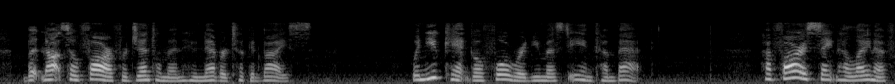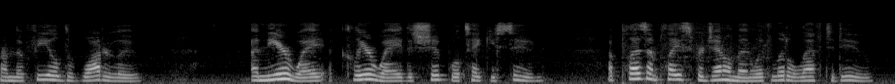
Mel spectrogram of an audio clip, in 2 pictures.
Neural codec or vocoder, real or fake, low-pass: none; real; 7.2 kHz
